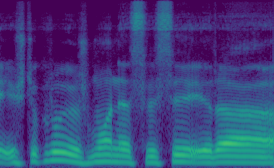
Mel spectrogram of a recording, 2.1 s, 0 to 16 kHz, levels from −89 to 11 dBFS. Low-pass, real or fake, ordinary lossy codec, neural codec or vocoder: 14.4 kHz; fake; Opus, 32 kbps; autoencoder, 48 kHz, 32 numbers a frame, DAC-VAE, trained on Japanese speech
